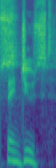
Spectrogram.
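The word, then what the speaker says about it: St-Juste: And Benjamin, I'm going to say his last name wrong. St. Juste? St. Juice? St. Juiced.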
